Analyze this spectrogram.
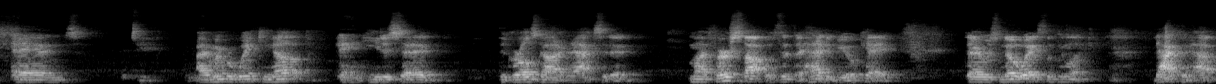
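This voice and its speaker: A man at a moderate pace with long, frequent pauses and audible room echo. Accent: American. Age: 20s. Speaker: victim's fiancé testifying as witness. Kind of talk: courtroom victim impact testimony. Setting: courtroom. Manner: halting.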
